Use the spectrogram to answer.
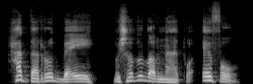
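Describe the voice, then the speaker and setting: A man reading as a gruff adventurer in danger. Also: medium pitch, animated, very fast, close to an everyday voice. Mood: alarmed. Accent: Egyptian Arabic. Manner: urgent, shouting lines. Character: brave, gruff male adventurer.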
